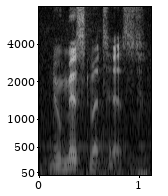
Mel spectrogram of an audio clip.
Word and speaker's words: numismatist: Numismatist.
